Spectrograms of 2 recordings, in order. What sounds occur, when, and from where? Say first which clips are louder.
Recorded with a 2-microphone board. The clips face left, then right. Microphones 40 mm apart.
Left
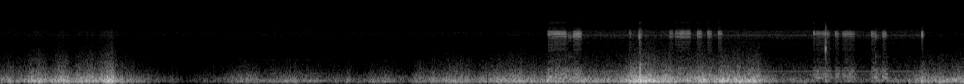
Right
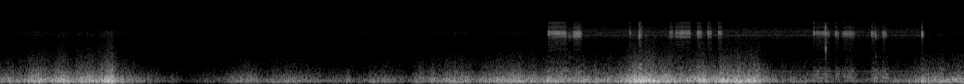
2.5 s a phone buzzing: even; 25° left (ahead or behind)
5.5 s a squeak: left 3 dB; 25° left (ahead or behind)
8.2 s tapping: left 7 dB; 30° left (ahead or behind)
